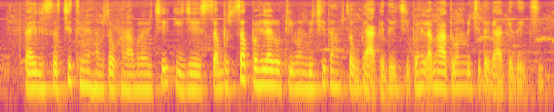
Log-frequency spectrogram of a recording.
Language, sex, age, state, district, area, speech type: Maithili, female, 60+, Bihar, Muzaffarpur, rural, spontaneous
